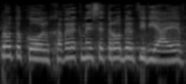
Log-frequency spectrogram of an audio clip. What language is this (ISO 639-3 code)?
heb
